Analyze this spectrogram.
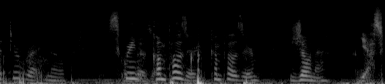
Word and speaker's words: Giona: Utah with the direct no screen composer composer Jonah yes correct how do you say your last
